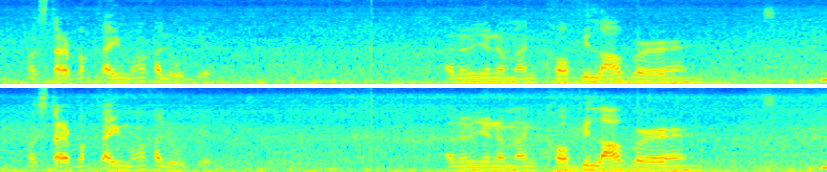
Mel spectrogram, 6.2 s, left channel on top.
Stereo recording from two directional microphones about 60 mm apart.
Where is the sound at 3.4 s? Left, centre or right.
Left.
